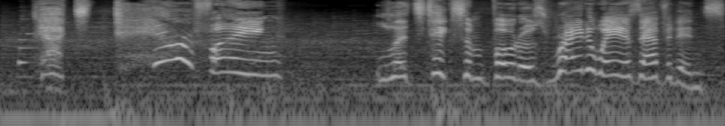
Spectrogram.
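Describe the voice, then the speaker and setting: Clear music plays behind a put-on character voice with an extremely high pitch, delivered at a fairly slow pace. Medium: machinima. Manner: earnest, reactive.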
